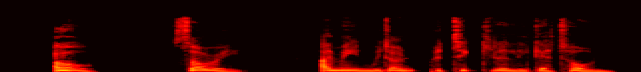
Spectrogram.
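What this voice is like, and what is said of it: Posh accent. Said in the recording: “I put on his posh accent.”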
